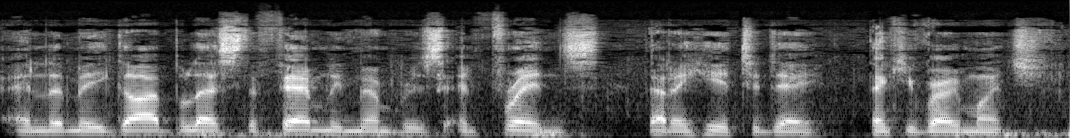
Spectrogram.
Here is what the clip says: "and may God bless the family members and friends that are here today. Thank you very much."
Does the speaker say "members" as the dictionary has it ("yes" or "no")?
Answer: yes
